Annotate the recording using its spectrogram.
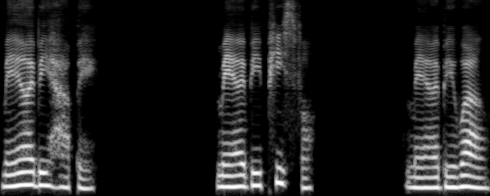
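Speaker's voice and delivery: slow, deliberate, unhurried, heartfelt delivery. Guiding a meditation on sending love to yourself, slow and deliberate. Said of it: "Speak them slowly and deliberately".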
